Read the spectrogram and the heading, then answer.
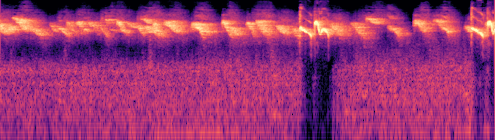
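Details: Caged white-eye, called Mata Puteh, singing steadily to settle its form: a continuous high twittering warble of short slurred notes, repeated rapidly with brief sharper chips, low room hum beneath.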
